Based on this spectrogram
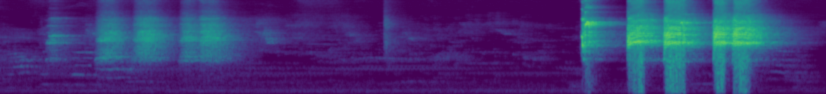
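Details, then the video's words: Pet black francolin (kala tetar) kept as a caged bird: a few softer scratchy notes first, then after a pause a loud run of harsh, grating, rasping bursts in quick succession. "kala tetar ki awaz boli"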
